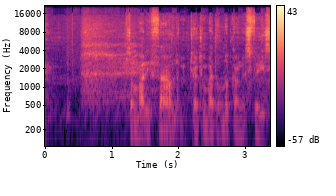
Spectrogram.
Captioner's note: sighs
